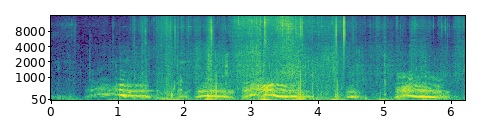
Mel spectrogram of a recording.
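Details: Two captive lions, in a good mood and excited during a walk, give deep, moaning roars, each falling in pitch and repeated every couple of seconds.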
